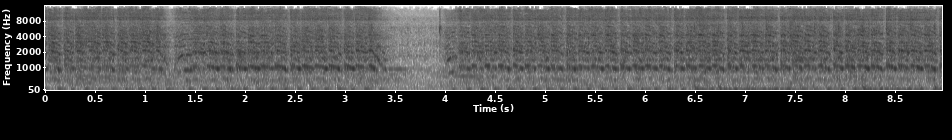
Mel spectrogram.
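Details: Cheap old 600 cc motorcycle that wouldn't start, choke used: steady fast starter churning, pause, more cranking without catching; cranks but won't start, owner thinks it just needs a battery.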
